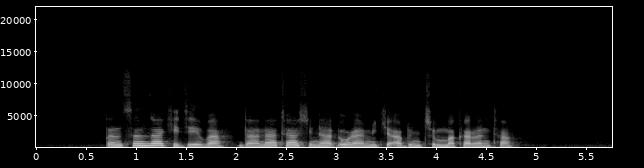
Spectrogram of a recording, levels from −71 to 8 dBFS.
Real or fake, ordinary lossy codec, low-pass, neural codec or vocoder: fake; Opus, 32 kbps; 19.8 kHz; autoencoder, 48 kHz, 32 numbers a frame, DAC-VAE, trained on Japanese speech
